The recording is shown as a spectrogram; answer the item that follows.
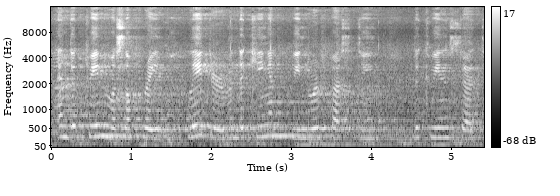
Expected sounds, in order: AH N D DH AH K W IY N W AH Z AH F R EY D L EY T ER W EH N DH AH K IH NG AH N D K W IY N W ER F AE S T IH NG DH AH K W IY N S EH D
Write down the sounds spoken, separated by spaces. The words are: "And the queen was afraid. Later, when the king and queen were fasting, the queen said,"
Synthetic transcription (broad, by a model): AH N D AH K W IY N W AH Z AH F R EY D L EY T ER W EH N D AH K IH NG AH N D K W IY N W ER F AE S T IH NG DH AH K W IY N S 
